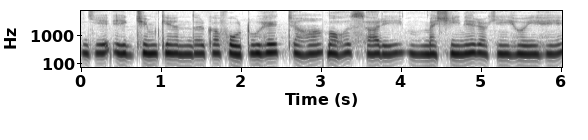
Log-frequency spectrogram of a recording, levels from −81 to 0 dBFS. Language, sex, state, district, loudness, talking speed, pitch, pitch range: Hindi, female, Bihar, Gaya, -16 LUFS, 170 wpm, 230 Hz, 225-240 Hz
